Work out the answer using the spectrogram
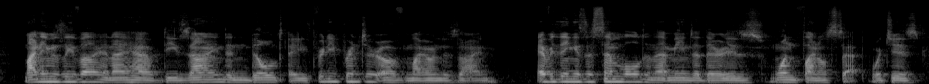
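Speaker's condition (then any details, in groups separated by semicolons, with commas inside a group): No condition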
